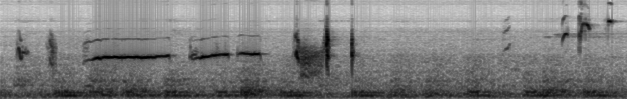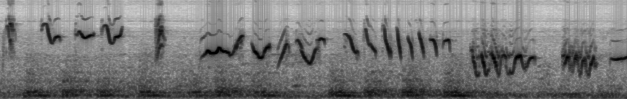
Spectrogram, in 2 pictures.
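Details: Ngeriwik-style song of a white-rumped shama (murai batu pastol): steady whistled tones, then varied looping phrases and a fast stuttering trill of sharp notes, against a constant low droning background.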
